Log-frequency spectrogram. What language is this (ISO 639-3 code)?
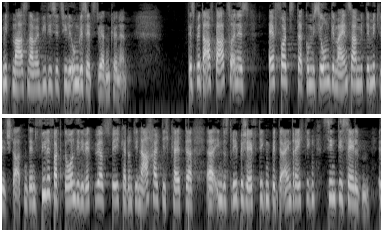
deu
